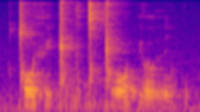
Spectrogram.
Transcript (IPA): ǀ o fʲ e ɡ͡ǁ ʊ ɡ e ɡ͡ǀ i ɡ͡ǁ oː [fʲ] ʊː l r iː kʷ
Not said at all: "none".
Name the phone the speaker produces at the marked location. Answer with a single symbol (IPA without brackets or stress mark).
pʲ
